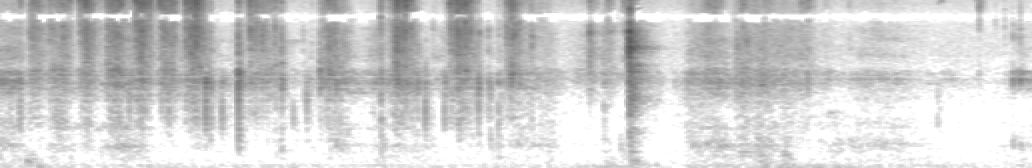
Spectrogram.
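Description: Faint rubbing and scratching from a foam ink roller worked over the cut face of a halved artichoke, with one sharper click about four seconds in.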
